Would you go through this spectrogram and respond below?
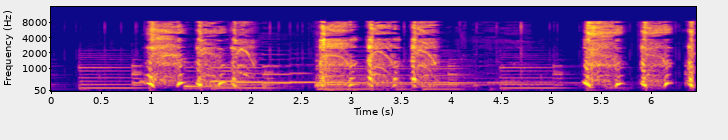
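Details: Repeated harsh coughs in short bursts with throat clearing, over background music; persistent cough from a viral illness the person says they have and cannot stop.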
